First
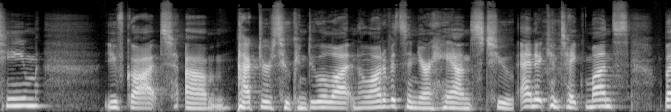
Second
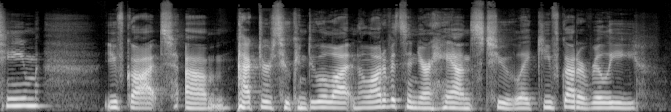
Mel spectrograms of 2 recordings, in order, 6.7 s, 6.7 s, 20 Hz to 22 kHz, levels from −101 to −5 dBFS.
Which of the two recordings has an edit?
first; 1 cut; at 5.1 s

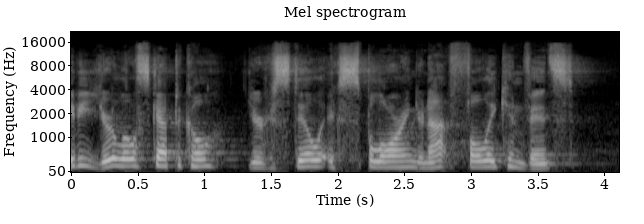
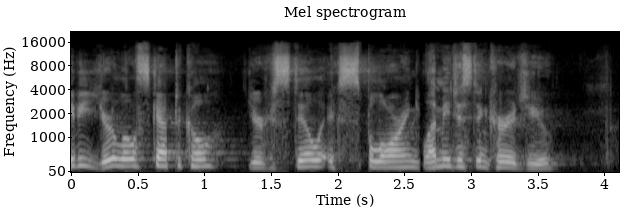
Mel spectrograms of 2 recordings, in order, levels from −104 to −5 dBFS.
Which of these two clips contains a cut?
second; 1 cut; at 2.6 s

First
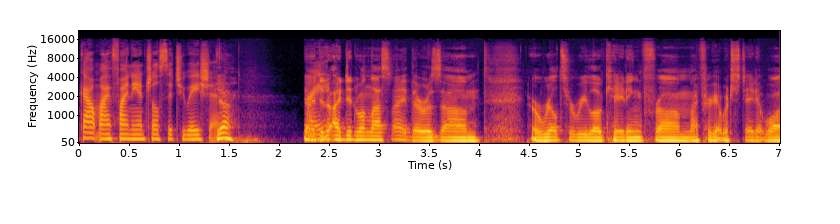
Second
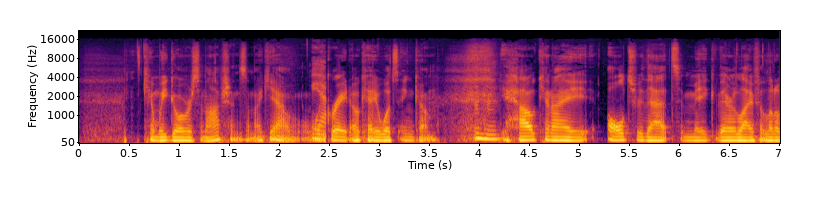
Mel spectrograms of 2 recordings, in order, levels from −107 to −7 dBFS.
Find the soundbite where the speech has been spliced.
second; 2 cuts; at 2.5 s, 4.2 s

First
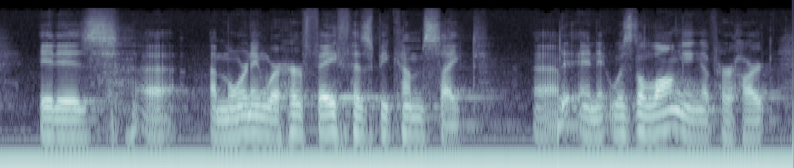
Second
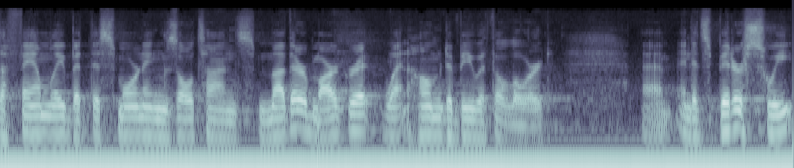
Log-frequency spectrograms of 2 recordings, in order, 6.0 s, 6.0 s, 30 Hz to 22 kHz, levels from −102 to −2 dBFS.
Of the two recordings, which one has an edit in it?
first; 1 cut; at 4.2 s

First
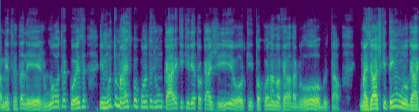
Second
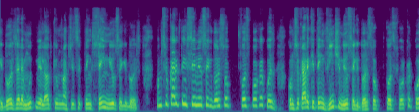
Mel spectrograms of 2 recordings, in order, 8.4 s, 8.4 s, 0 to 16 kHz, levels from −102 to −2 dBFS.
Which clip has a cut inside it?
first; 1 cut; at 7.1 s

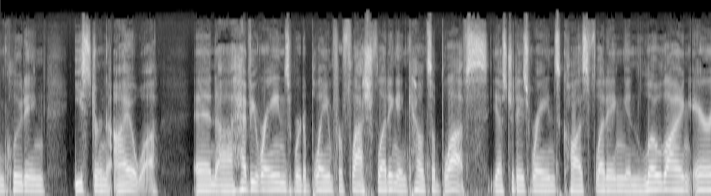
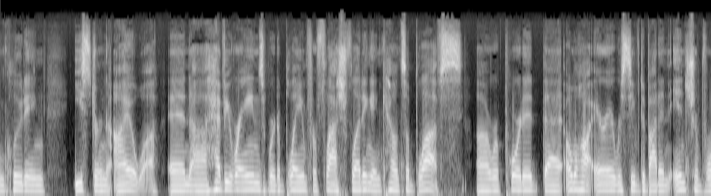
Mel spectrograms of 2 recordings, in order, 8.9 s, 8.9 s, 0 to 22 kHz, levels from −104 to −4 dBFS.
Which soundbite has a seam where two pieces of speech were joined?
second; 2 cuts; at 2.0 s, 5.8 s

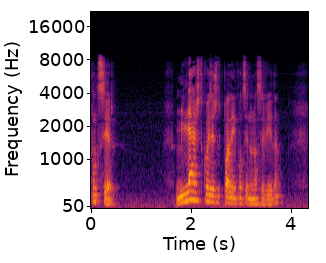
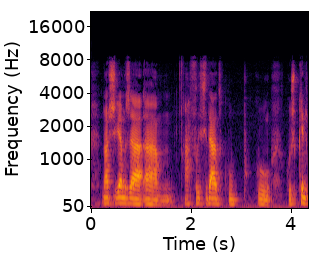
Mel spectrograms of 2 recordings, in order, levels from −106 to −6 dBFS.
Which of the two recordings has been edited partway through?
second; 1 cut; at 1.0 s

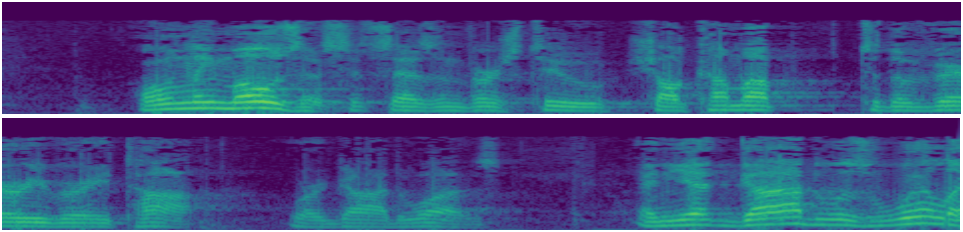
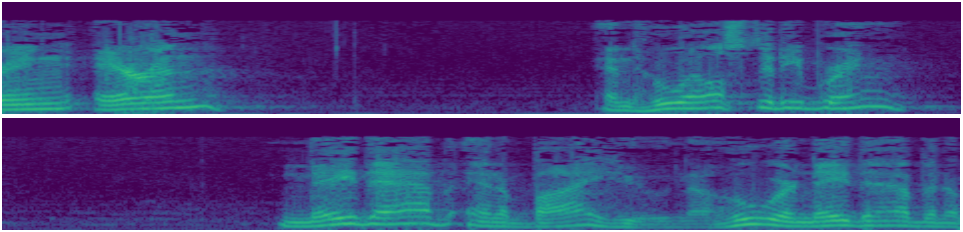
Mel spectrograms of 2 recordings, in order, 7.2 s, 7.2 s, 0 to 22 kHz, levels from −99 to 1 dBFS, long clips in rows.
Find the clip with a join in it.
first; 1 cut; at 5.8 s

